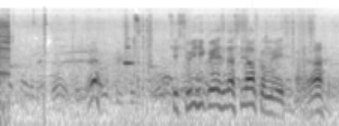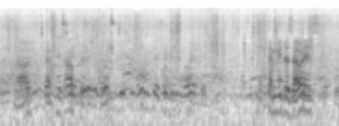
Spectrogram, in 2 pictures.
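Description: Men talk and laugh cheerfully close by, outdoors.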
